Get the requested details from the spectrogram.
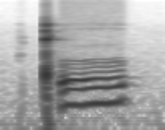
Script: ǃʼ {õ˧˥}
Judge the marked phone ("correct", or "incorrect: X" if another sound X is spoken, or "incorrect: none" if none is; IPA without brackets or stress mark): incorrect: o˧˥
